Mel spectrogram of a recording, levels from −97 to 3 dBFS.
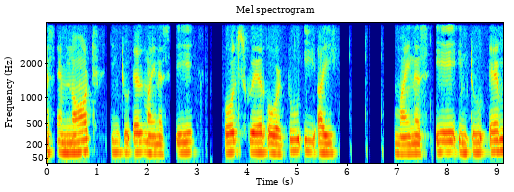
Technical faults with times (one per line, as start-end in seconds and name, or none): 0.00-9.14 noise suppressor applied to music or sounds
1.05-1.29 sound cut by the noise suppressor
2.91-3.24 sound cut by the noise suppressor
5.79-6.10 sound cut by the noise suppressor
6.77-6.95 comfort noise in place of the background
6.93-6.95 onset clipped by the voice detector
